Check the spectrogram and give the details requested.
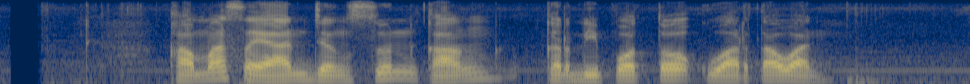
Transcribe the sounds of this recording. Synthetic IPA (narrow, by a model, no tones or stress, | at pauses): kamaseand͡ʒɨŋsunkaŋ | kɨrdipɔt̪ɔkuwart̪awan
